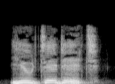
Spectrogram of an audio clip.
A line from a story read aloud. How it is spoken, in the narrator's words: Hugh shouted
